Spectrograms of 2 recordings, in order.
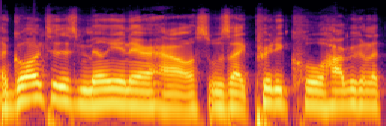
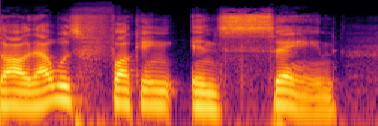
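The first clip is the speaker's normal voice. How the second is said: plain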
